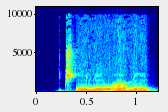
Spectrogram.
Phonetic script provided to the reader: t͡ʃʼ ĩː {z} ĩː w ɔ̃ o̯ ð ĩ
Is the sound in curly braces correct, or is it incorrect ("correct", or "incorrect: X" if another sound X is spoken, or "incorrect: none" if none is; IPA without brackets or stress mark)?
incorrect: ð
